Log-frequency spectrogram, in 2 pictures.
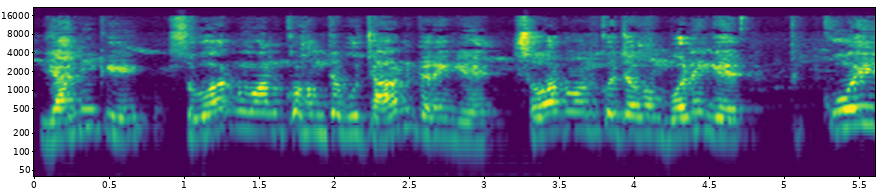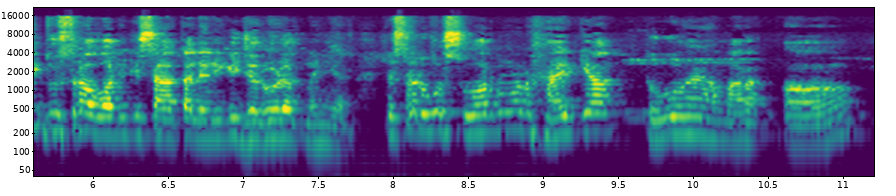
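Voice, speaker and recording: High-voiced man teaching grammar slowly. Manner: repeats phrases slowly, asks and answers his own questions. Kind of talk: grammar lesson.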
